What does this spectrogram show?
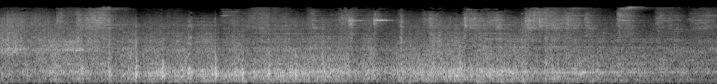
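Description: VIA Rail Canada passenger train passing close by at speed. Its wheels clatter over the rail joints in a steady rush of noise, which fades a little near the end as the last car goes by.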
